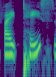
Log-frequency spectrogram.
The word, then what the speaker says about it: phytase: Phytate and phytase.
